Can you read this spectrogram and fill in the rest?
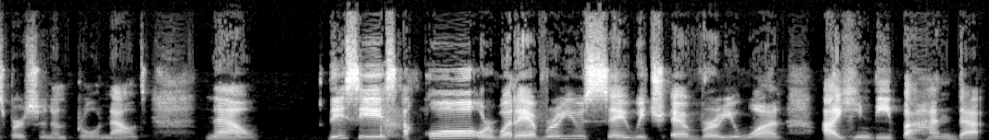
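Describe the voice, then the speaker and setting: A woman's voice: medium pitch, pushed and bright, no echo. A middle-aged woman with a Filipino accent, tutoring a student one-on-one over a video call and patiently mixing English and Tagalog. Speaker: language tutor. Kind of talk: one-on-one online lesson.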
